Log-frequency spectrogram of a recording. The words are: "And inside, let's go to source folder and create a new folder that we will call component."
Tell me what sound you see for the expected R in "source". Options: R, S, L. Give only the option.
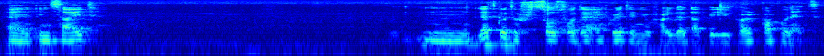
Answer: L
